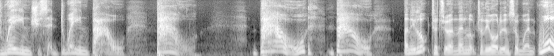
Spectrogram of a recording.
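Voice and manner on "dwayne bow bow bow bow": large, very slow stage whisper, each word stretched. Retelling a play, the speaker quotes the teacher calling offstage to a performer: loud stage whisper. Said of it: "large stage whisper from the teacher".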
